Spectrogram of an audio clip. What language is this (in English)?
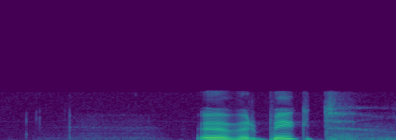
Norwegian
